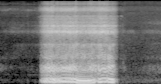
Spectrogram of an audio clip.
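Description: A single loud, rattling inward snore lasting about a second in a quiet room.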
